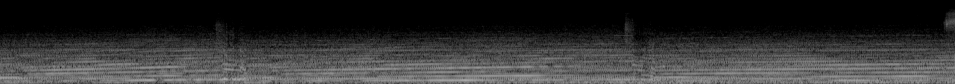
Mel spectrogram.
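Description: A race car driven in the Gran Turismo 7 video game holds a steady high-pitched engine howl that rises through the gears, with brief shift breaks and tire squeal, loud and continuous throughout.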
